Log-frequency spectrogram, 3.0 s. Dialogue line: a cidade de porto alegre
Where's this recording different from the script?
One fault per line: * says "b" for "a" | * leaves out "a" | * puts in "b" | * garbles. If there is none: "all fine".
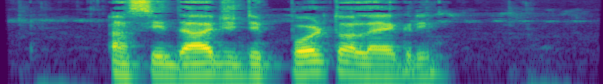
all fine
